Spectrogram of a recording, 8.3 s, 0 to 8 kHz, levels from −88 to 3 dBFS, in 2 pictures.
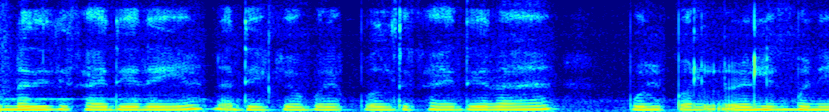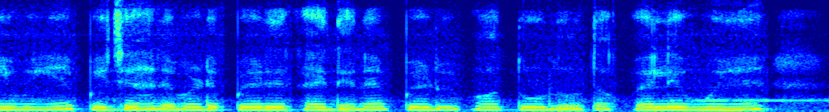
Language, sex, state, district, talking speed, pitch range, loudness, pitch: Hindi, female, Chhattisgarh, Sukma, 265 wpm, 200-210 Hz, -34 LUFS, 205 Hz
